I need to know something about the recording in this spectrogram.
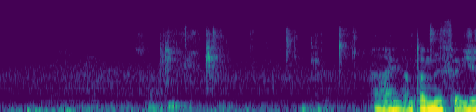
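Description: Small objects clatter softly in a man's hands.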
